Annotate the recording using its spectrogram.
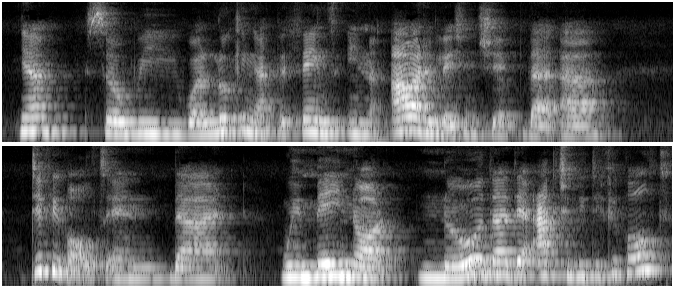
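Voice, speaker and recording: A woman speaks at a fairly slow pace and a medium pitch with ordinary pitch variation. Noticeable background noise is present. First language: not English (English is third language). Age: 30s. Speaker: podcast host. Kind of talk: casual conversational podcast.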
